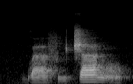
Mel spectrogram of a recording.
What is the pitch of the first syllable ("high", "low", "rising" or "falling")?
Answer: low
